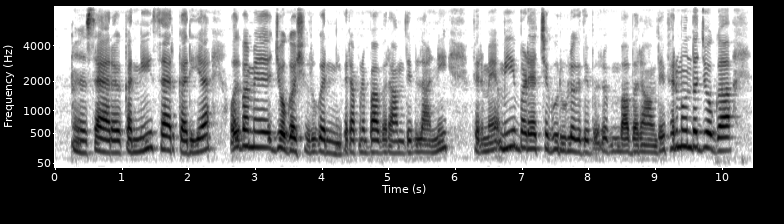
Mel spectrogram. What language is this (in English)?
Dogri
